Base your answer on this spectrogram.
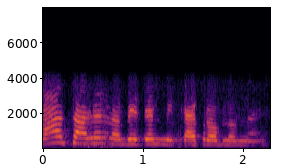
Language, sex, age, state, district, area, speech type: Marathi, female, 18-30, Maharashtra, Mumbai Suburban, urban, conversation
